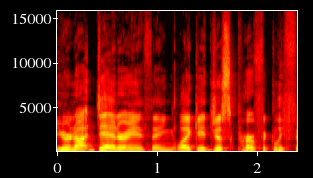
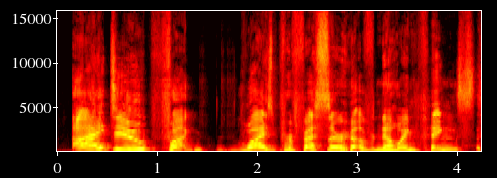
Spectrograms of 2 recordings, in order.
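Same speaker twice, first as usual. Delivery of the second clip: very high, very slow, drawn-out, terrified cry; 10 semitones higher than usual. Voicing a woman fearing for her life: frightened woman yelling. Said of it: "the woman who is fearing for her life with her child yells".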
